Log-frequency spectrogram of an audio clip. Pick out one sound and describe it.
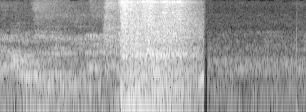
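Heavy barbell plates thud onto the floor.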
